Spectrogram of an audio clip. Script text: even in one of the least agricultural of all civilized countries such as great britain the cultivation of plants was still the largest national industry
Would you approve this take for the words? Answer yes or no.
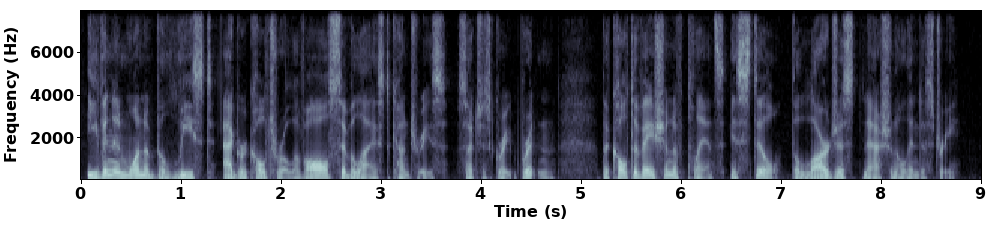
no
